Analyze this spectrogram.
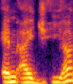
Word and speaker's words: Niger: It's called, the spelling is N-I-G-E-R. It's called Niger. It's a French pronunciation.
